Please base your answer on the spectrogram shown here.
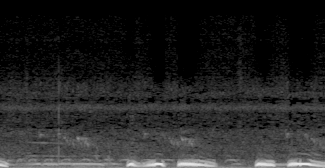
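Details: Spotted dove lure call used to attract wild birds: low, mellow cooing notes in short paired phrases, the second of each pair sliding downward, repeated about once a second, with a faint soft coo between phrases.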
